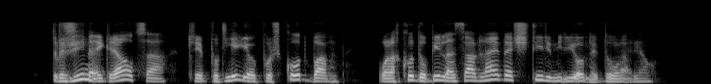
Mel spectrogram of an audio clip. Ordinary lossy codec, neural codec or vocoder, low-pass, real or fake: none; codec, 16 kHz, 1 kbps, FunCodec, trained on Chinese and English, 50 frames a second; 7.2 kHz; fake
